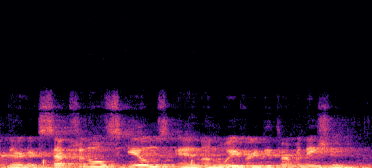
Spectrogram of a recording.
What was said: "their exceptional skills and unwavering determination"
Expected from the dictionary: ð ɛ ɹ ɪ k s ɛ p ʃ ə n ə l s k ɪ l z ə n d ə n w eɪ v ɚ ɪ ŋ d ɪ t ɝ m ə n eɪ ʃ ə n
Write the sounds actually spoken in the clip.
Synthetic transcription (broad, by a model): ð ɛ ɹ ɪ k s ɛ p ʃ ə n l s k ɪ l z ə n ə n w eɪ v ɚ ɪ ŋ d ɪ t ɝ m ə n eɪ ʃ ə n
